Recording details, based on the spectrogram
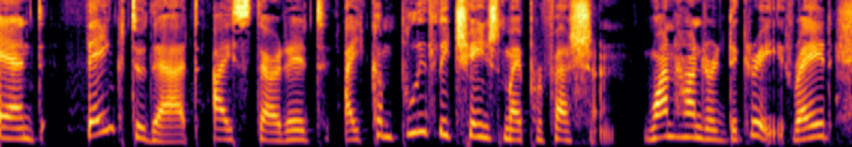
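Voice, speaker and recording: A woman with an American accent talks in a fairly high voice at a fairly slow pace, using lively intonation with hardly any pauses and very even loudness. The sound is dry and close with no echo, and she has an unremarkable speaking voice. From abroad, came to the US as an adult. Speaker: transformational coach and author. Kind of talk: casual chat.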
